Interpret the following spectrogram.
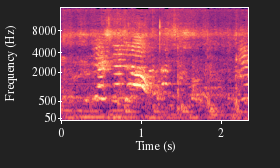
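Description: Children's voices at play, calling out, with one high voice sliding down in pitch about a second in.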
